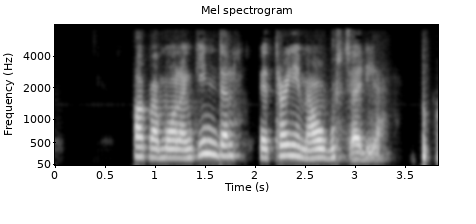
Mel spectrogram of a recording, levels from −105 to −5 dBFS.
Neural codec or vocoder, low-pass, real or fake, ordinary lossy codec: codec, 16 kHz, 2 kbps, X-Codec, HuBERT features, trained on LibriSpeech; 7.2 kHz; fake; MP3, 64 kbps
